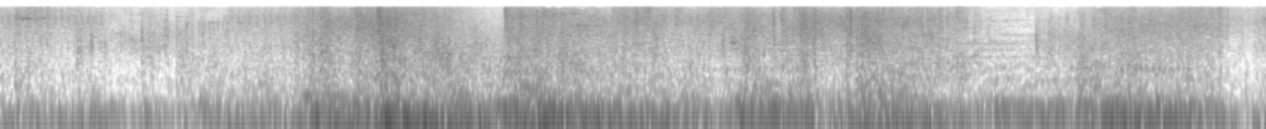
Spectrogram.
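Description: Game battle effects clash and blast with rapid bursts.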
